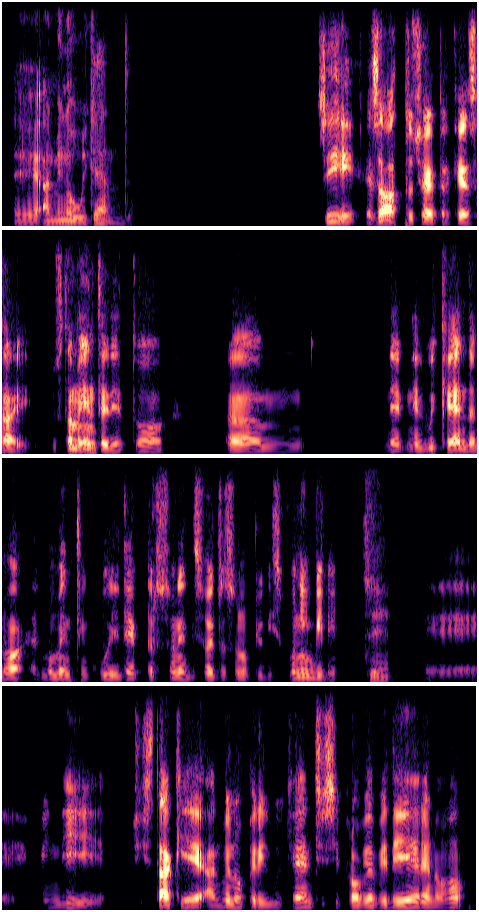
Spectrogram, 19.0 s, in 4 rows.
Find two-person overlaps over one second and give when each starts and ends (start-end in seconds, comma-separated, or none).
none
